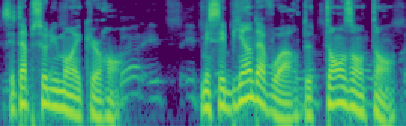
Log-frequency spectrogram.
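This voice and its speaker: A man's voice: medium pitch, very animated, moderate pace, a little mellow. A man giving opinionated political commentary as an interview guest, emphatic and fond of rhetorical questions, in a synthetic translated dub.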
